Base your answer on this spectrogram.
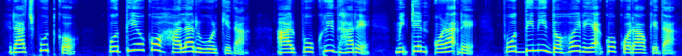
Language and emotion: Santali, neutral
